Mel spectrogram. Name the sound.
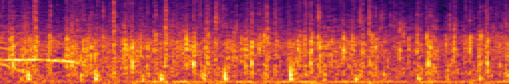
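audience applause for award recipients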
